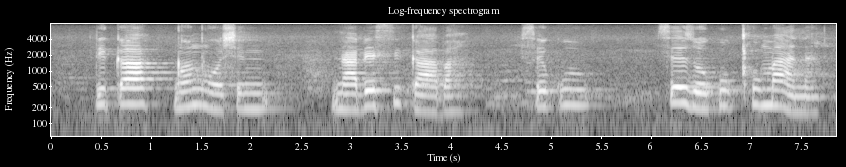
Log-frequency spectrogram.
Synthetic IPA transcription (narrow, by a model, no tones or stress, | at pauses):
lik̬ʼaŋɔŋ͡ǃʱɔʃɛ | naɓesiɡ̥ʱaɓa | u | sɛzok̬ʼuǃʰumaːna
